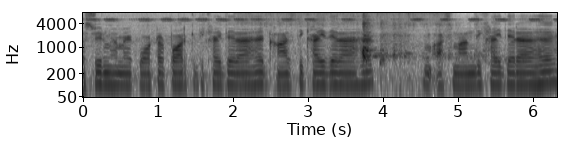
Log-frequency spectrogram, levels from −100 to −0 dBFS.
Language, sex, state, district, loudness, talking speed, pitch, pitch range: Hindi, male, Maharashtra, Aurangabad, -19 LUFS, 190 wpm, 105 Hz, 100-105 Hz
